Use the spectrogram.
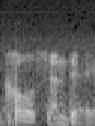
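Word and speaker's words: Colossendeis: giant um sea spiders i've been calling them carlos and deus and one time i heard mary's um wixton call them colossende and apparently that's how you say is d-e-i-s is silent uh but you know who knows so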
